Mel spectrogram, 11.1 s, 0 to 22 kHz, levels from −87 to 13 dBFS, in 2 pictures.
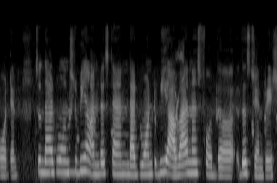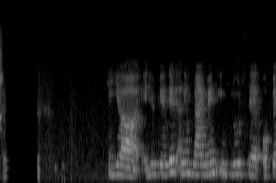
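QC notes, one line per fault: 0.00 to 6.56 s, echo leak: a delayed copy of the speech trails it by about 188 ms at roughly 15 dB below, likely from a loudspeaker whose echo canceller let part of the signal return. Unlike reverb, it is a discrete repeat rather than a smooth decay.
4.30 to 4.36 s, speech suppressed in double talk: the speech dips by about 5 dB for roughly 70 ms, likely because the canceller mistook overlapping talk for echo and turned both down. The level only sags briefly; nothing is lost outright, unlike a dropout.
5.65 to 6.31 s, call audio freeze: the last sound is stretched into a short fading buzz or hiss, then about 0.56 s of silence, likely the jitter buffer running empty while packets were delayed. Speech resumes where it stopped, so a 0.63 s gap is inserted with nothing missing, unlike packet loss.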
